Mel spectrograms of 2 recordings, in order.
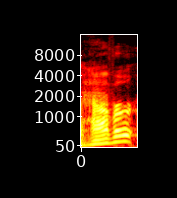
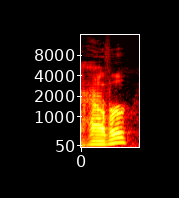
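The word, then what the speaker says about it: Havre: there's one going to have her i think someone said i pronounced i should be pronouncing that haver uh but i want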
